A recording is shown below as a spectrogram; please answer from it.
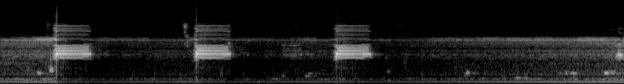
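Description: Emergency Alert System end-of-message data bursts: three short, harsh digital buzzes about a second and a half apart, the coded signal that closes the severe thunderstorm warning.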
